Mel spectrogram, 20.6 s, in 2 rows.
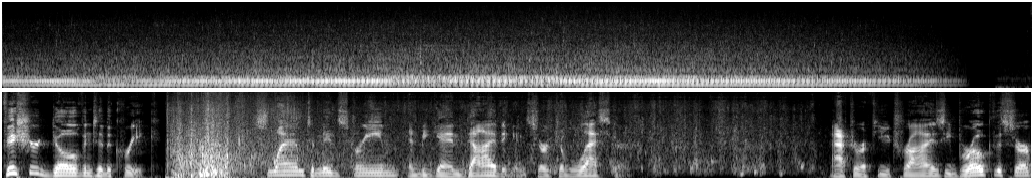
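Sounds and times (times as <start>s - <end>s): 
small motorboat engine: 0.0s - 9.7s, 13.2s - 18.6s
speech: 10.3s - 16.7s, 18.7s - 20.5s.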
